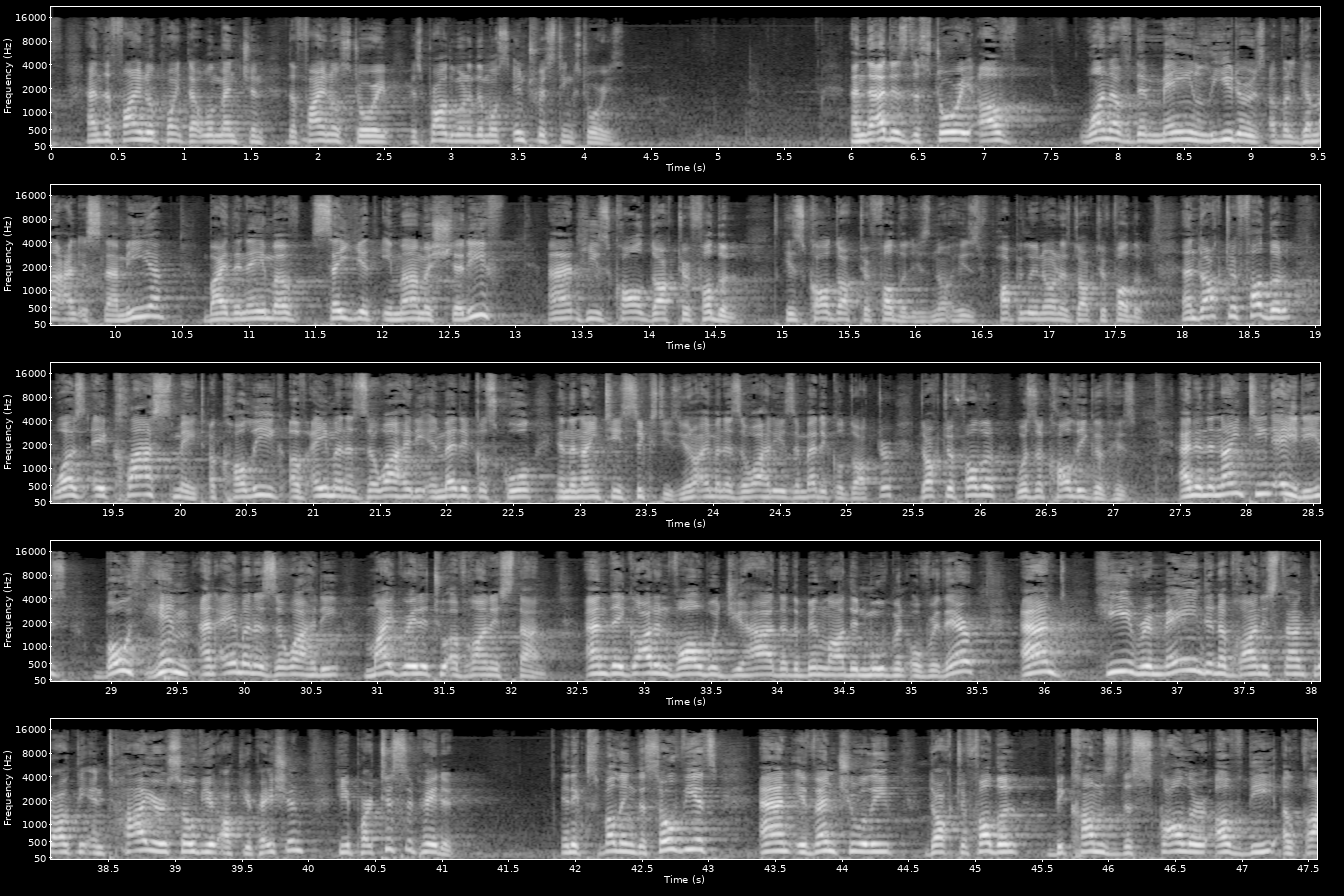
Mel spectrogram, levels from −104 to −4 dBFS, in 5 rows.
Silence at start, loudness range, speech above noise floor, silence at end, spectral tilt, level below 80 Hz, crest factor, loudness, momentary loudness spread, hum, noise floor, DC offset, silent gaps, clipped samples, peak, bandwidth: 0 s; 5 LU; 30 dB; 0 s; -4 dB/octave; -50 dBFS; 20 dB; -21 LUFS; 9 LU; none; -51 dBFS; under 0.1%; none; under 0.1%; -2 dBFS; 16.5 kHz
